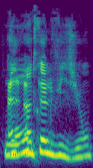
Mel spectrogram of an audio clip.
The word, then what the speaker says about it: Intellivision: Et la société séchelloise, j'imagine qu'il y a une autre prononciation à cette société, Intellivision. Intellivision, tout simplement. Comme ça s'écrit.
